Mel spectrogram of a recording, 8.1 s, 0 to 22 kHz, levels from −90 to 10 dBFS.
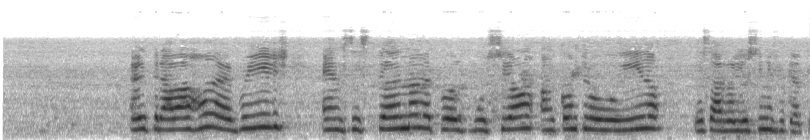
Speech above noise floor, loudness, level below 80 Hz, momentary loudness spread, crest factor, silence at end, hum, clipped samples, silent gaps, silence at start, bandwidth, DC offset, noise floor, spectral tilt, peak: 28 dB; -14 LUFS; -60 dBFS; 9 LU; 12 dB; 0.1 s; none; under 0.1%; none; 1.3 s; 7.8 kHz; under 0.1%; -41 dBFS; -3.5 dB/octave; -2 dBFS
